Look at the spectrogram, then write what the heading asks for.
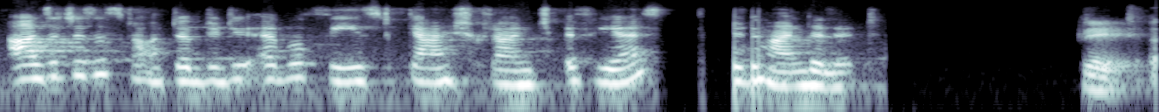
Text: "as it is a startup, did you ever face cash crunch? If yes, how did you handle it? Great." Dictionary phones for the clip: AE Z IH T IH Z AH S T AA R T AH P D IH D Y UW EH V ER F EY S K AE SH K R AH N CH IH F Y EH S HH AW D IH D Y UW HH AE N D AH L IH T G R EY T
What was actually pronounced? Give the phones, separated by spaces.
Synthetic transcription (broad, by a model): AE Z IH T IH Z AH S T AA R T AH P D IH D Y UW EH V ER F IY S K AE SH K R AH N CH IH F Y EH S D IH D Y UW HH AE N D AH L IH T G R EY T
